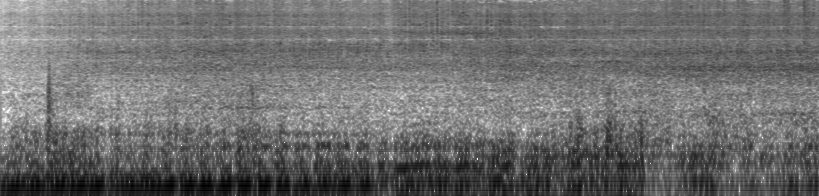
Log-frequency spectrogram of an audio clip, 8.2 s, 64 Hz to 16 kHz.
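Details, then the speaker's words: Mercedes W202 AMG with M113 V8 on new ECU Masters/AIM PDM wiring loom, first fire-up, cold: steady low V8 burble with even beat settling slightly lower, no ticking or misfire; smoking a bit from oil in the cylinders, otherwise idles fine. "Okay, she's running, guys. She's smoking a bit because of the oil in the cylinders, but she's"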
